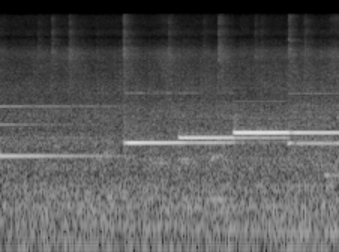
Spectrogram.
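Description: Trains at a station platform: a standing electric commuter train and a locomotive-hauled train drawing in, with steady whining tones that step up in pitch and grow louder over a low rumble.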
